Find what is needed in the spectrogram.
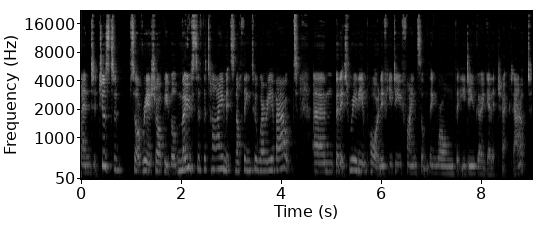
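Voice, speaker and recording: With a bright, sharp tone, a woman speaks at a fairly quick pace and with lively intonation. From Yorkshire, northern England. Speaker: doctor, menopause specialist. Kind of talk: interview. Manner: hesitant, with fillers.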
